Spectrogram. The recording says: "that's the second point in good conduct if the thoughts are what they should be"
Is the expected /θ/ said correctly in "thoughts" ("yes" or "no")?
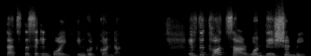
no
